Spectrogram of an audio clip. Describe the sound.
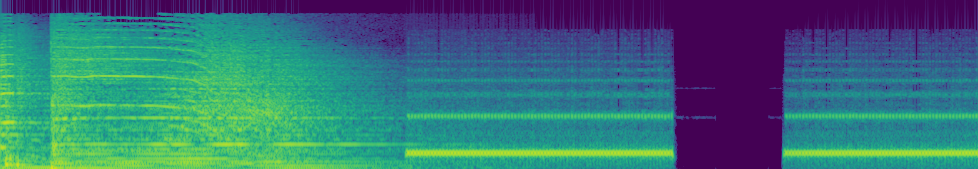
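A steady telephone dial tone while a call is being placed, a continuous even hum that cuts out briefly and resumes, preceded by a few seconds of dense, fading noise.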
